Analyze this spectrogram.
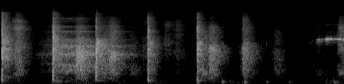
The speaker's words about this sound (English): That's our canned studio applause, is two guys clapping and whistling. That's it.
